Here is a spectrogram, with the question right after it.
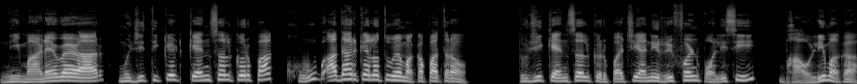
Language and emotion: Goan Konkani, happy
